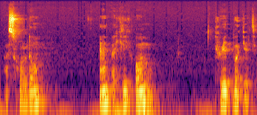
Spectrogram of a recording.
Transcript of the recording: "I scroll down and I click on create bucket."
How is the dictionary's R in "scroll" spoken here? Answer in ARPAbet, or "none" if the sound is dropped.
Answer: none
